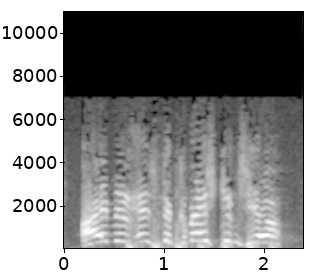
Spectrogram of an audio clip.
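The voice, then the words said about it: Put-on foreign accent. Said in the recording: “How'd you like my accent?”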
